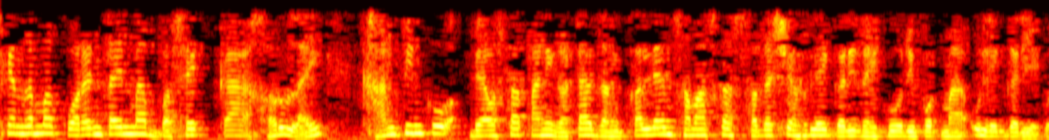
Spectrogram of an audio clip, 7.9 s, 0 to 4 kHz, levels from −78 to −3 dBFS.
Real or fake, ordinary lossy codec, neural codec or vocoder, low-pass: real; none; none; 3.6 kHz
